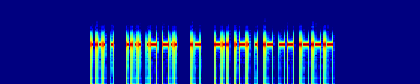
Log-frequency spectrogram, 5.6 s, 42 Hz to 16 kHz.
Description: Morse code, heard as a keyed tone, about 45 wpm, 700 Hz. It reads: HE HAD A DREAM.
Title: Sentences from Top 1500 Words 45wpm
